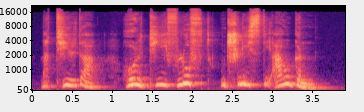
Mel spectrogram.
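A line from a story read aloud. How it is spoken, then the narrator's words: Whisper. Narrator (German): flüstert Kokosnuss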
